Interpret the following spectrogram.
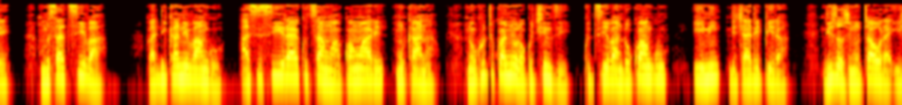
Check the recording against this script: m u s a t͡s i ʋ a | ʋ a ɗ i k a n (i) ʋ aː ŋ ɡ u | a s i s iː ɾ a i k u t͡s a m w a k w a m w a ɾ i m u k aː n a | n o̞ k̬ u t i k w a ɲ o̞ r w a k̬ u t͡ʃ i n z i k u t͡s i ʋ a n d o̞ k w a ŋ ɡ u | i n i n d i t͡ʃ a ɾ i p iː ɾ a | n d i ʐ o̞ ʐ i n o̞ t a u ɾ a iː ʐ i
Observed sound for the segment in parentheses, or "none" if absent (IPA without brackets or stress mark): i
